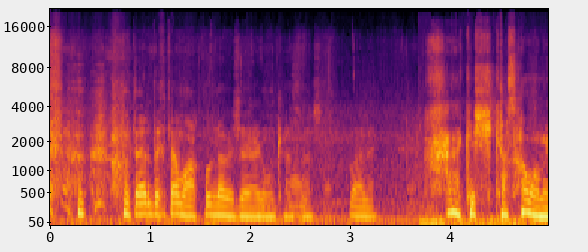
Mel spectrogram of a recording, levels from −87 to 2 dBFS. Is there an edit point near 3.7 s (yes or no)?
yes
